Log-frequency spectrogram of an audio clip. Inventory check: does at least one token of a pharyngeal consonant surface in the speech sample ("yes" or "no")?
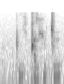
no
